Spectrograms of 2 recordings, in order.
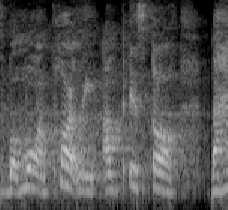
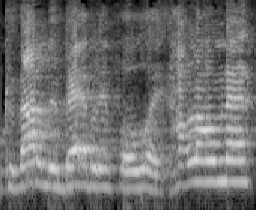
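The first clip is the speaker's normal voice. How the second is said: ordinary delivery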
